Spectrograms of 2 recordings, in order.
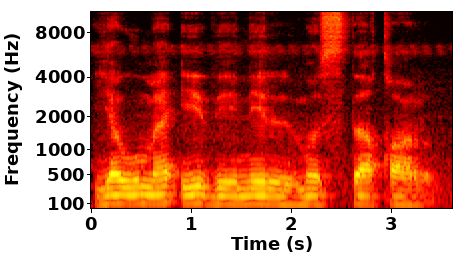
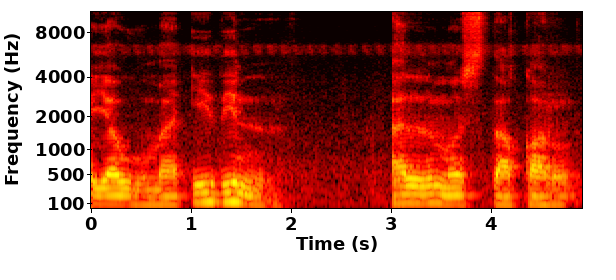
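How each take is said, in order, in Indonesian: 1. Bunyi 'ni' sambungan menghubungkan idzin ke mustaqar. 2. Tidak ada bunyi 'ni' sambungan yang ditambahkan setelah idzin.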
